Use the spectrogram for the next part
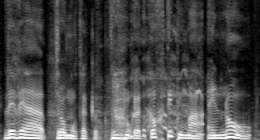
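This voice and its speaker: A woman guest, a producer, telling an anecdote in a lively, expressive way with many fillers and pauses. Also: low voice. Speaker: producer and artistic director, guest. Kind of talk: animated storytelling anecdote.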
